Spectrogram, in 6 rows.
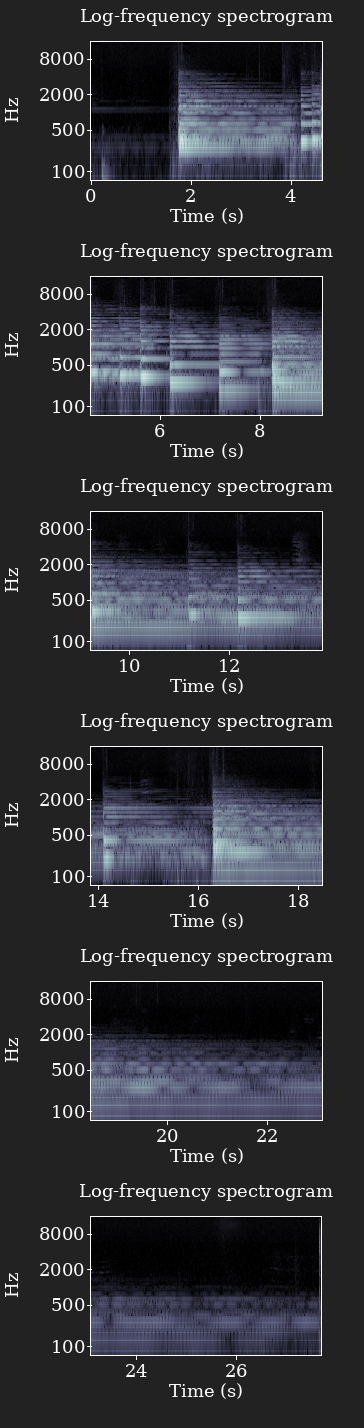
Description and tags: Piano pling
someone who tries to play some tunes. Recorded with ZoomH6.
film, intro, music, outro, piano, short, tune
